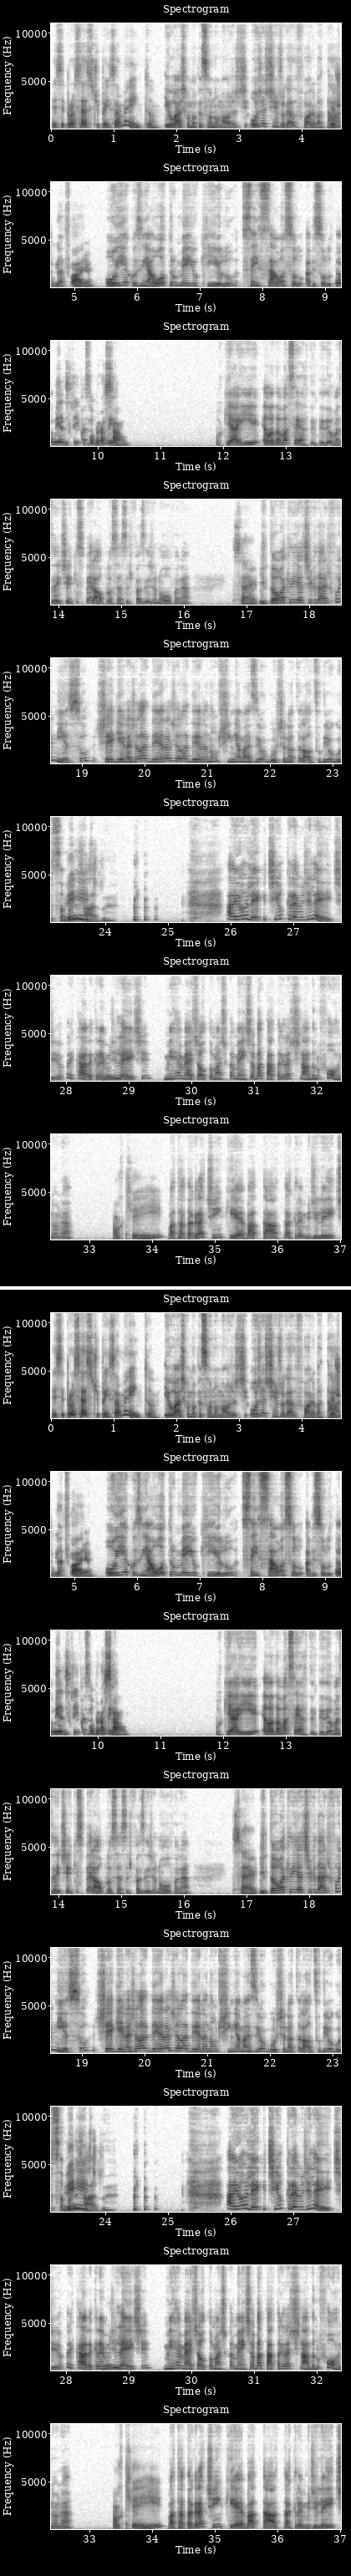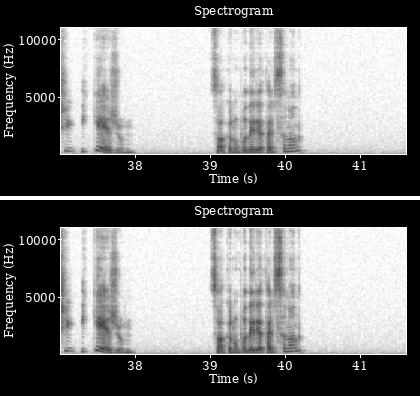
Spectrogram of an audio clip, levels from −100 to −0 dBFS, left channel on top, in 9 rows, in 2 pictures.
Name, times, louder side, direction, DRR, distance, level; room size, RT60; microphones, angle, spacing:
voice 1, 0.0-1.7 4.4-5.3 9.2-10.5 16.8-17.2 23.3-23.7 28.6-28.9 33.4-34.1, right 4 dB, 70° right, 0.9 m, -24 dB
voice 2, 1.8-4.8 5.5-9.4 9.8-10.3 11.9-16.1 17.2-24.1 24.4-24.5 25.3-32.7 34.2-37.2 37.4-38.0 39.0-40.2, right 3 dB, 35° right, 0.7 m, -26 dB
3.0 x 2.7 x 3.6 m
head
